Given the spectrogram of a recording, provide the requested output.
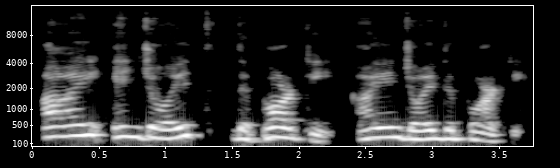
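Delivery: "I enjoyed the party" said slowly and carefully, word by word; slow model sentence. Shown as a demonstration. Teacher reading an example sentence slowly for students. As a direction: model it slowly for learners to copy. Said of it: "yo digo enjoyed".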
